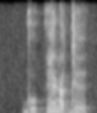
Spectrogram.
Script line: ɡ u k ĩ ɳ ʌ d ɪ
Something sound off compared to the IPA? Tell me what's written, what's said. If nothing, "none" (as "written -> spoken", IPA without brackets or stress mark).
none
